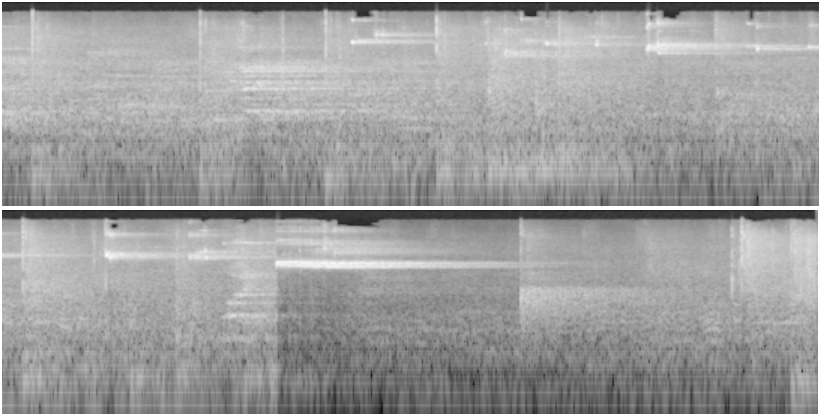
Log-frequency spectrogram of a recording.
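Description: Basketball game on a hardwood court in a large echoing hall: the ball bouncing, sneakers squeaking in short high chirps, and players calling out. About seven seconds in, a loud high-pitched squeal lasting about a second stands out, after which play goes quieter.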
